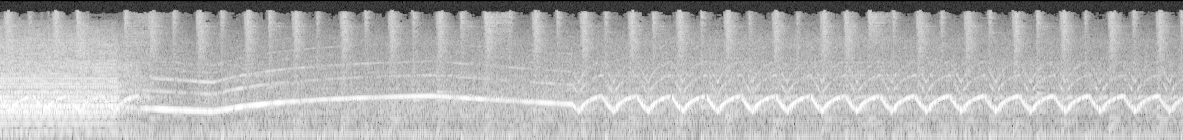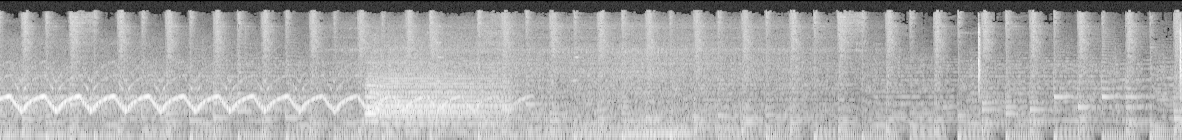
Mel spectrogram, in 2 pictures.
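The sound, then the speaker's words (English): An emergency vehicle siren sweeps slowly up and down in a wail, then switches to a long run of rapid, regular yelp cycles before slowing again. It stays loud throughout over a low traffic rumble. “Pull over and let emergency vehicles pass you.”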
